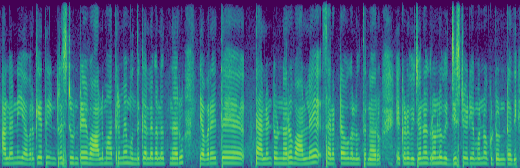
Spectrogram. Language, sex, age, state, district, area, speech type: Telugu, female, 45-60, Andhra Pradesh, Vizianagaram, rural, spontaneous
